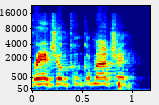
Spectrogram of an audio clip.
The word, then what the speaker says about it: Rancho Cucamonga: So here, Friday the 21st and Saturday the 22nd and Sunday the 23rd, they're at Rancho Cucamonga.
